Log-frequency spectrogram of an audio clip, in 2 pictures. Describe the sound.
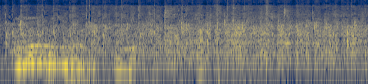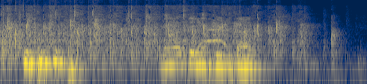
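A crowd applauds steadily for about ten seconds, a dense, even wash of clapping, with a few voices calling out and cheering over it before the clapping fades away.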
